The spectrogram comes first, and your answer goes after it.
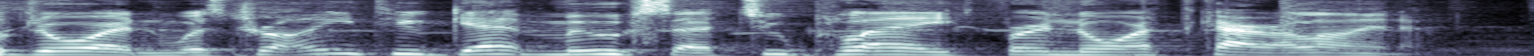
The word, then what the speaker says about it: Musa: I have definitely butchered that first name, so I'm just going to call him Musa because I know that's how his second name is pronounced.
